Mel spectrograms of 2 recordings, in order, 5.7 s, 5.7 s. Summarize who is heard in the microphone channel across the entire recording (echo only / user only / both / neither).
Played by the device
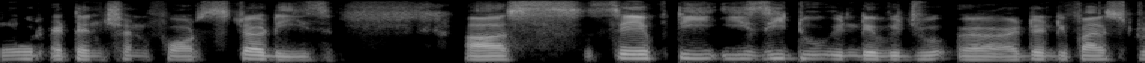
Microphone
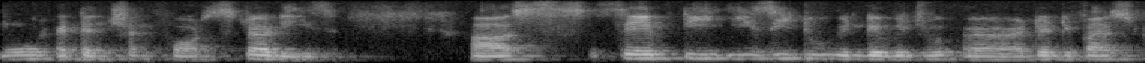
echo only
